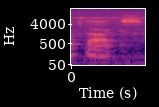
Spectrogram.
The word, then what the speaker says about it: táxi: do que letras porque o x ele representa duas letras ele representa a letra k e a letra s né não existe essa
